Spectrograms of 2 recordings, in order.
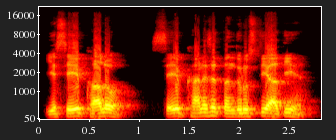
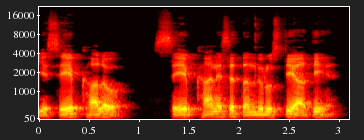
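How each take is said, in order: First: It is said like a hero. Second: It is said like a villain.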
